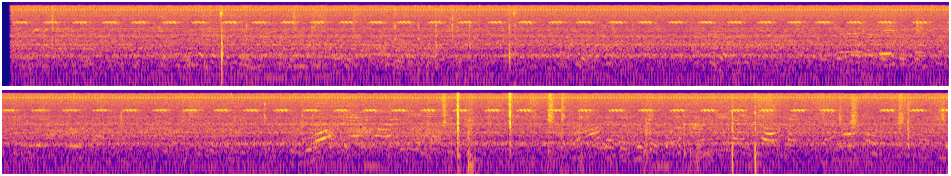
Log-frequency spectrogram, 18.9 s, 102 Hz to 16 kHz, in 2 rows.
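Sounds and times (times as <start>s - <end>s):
faint outdoor background noise: 0.0s - 18.9s.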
